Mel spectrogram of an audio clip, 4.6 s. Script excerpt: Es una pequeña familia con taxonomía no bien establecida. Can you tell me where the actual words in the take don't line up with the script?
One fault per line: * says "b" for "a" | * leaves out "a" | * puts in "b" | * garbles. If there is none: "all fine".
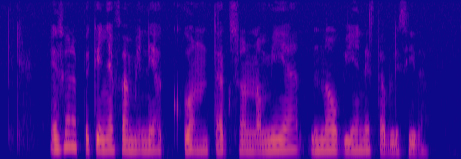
all fine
